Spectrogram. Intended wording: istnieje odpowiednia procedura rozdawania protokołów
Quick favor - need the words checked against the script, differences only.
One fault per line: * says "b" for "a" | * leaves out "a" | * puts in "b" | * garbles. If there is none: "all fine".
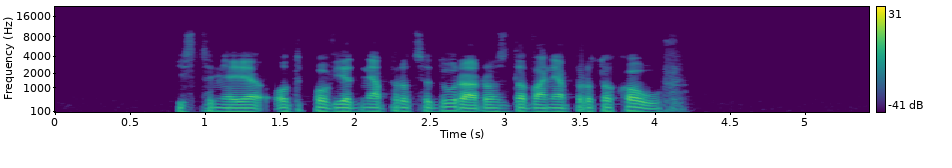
all fine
